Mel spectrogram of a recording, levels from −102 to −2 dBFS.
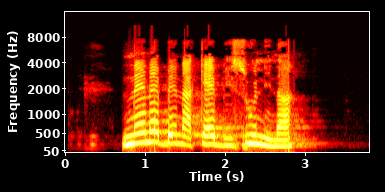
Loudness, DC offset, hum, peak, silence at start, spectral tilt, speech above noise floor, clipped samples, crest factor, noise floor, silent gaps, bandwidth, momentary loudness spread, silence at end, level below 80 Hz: -12 LUFS; under 0.1%; none; 0 dBFS; 0.7 s; -6.5 dB/octave; 64 dB; under 0.1%; 14 dB; -75 dBFS; none; 7.8 kHz; 7 LU; 0.85 s; -52 dBFS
